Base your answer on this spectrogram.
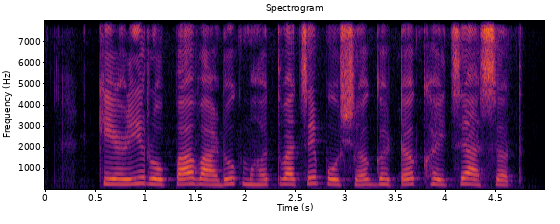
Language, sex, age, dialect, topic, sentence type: Marathi, female, 18-24, Southern Konkan, agriculture, question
